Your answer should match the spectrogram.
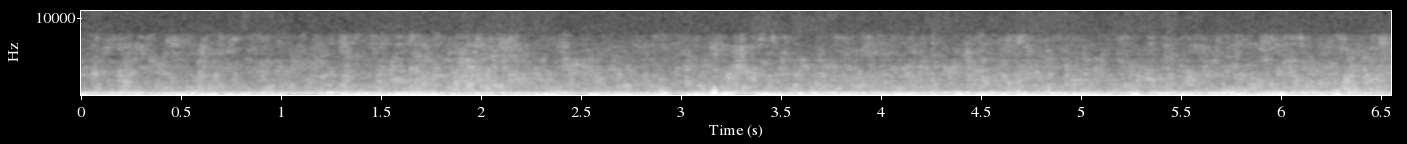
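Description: A low, uneven background rumble with no clear tone or rhythm.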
